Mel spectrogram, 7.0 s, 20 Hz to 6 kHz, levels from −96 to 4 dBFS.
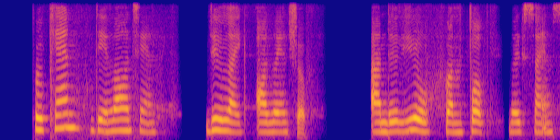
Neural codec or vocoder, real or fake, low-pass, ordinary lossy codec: codec, 16 kHz, 0.5 kbps, X-Codec, HuBERT features, trained on general audio; fake; 5.4 kHz; none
